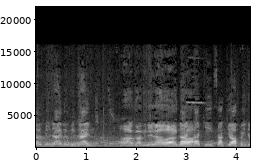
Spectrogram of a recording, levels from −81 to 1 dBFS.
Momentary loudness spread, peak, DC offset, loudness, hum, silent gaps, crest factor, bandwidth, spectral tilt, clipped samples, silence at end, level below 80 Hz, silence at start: 13 LU; -2 dBFS; under 0.1%; -19 LUFS; none; none; 16 dB; 16.5 kHz; -2.5 dB/octave; under 0.1%; 0 s; -72 dBFS; 0 s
